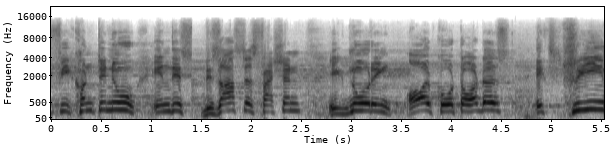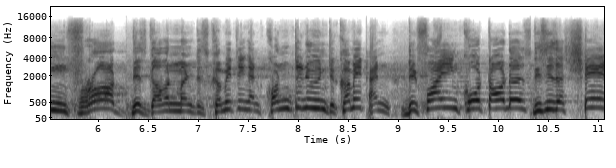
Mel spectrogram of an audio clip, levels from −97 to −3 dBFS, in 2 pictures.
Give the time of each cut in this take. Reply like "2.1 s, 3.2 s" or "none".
4.6 s, 6.2 s, 8.7 s, 10.3 s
